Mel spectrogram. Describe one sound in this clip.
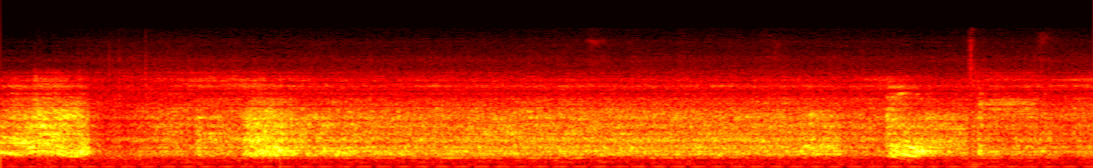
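A radio receiver hisses and crackles with static as it is tuned.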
